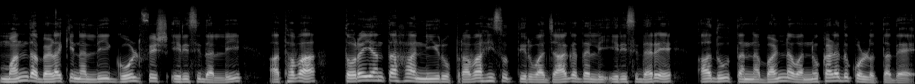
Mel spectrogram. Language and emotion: Kannada, neutral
